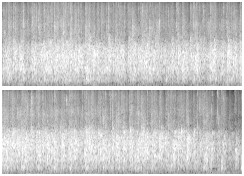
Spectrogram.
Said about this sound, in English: But I think before we do so, I think we should still give John Perry an applause for Kenner Wallace.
